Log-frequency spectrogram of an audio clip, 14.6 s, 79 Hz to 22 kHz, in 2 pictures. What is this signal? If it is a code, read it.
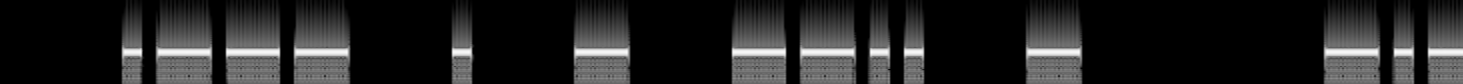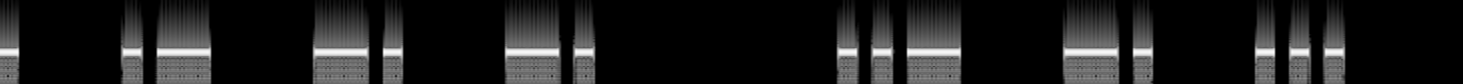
Morse code, heard as a keyed tone, about 14 wpm, spaced as for 10 wpm, 680 Hz. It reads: JETZT KANN UNS
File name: Morsekurs / Witze / Witz 20. Juni 2023 50 F70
